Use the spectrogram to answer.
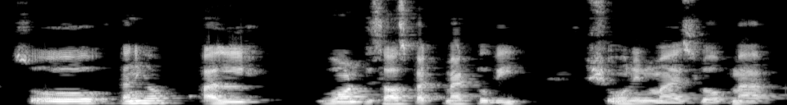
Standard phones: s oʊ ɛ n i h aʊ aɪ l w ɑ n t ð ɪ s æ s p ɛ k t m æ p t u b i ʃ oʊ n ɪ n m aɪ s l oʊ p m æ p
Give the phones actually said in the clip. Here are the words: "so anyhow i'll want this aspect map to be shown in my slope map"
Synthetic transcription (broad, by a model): s oʊ ɛ n i h aʊ aɪ l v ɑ n t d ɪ s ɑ s p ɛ k t m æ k t u b i ʃ oʊ n ɪ n m aɪ s l oʊ p m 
